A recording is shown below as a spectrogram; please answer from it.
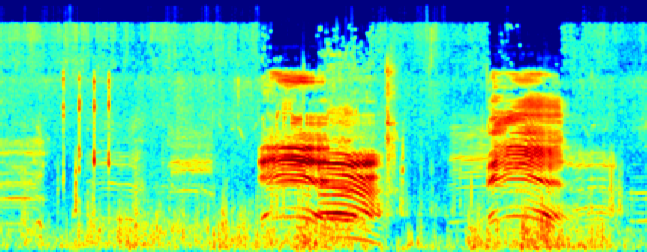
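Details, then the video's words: Group of tame female cows on a road giving two long, strong moos about three seconds apart, against constant low rumbling background noise and a few clicks early on. "a group of tame female cows on the road the sound of cows sounding"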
